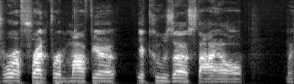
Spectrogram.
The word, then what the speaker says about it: Yakuza: It's basically like if May cafes were a front for mafia yakuza style. Am I pronouncing that right? Yakuza. Yeah. Yakuza.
